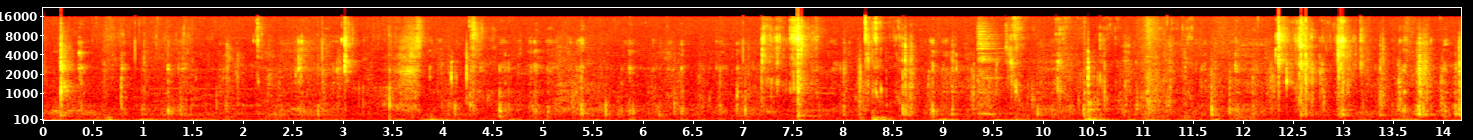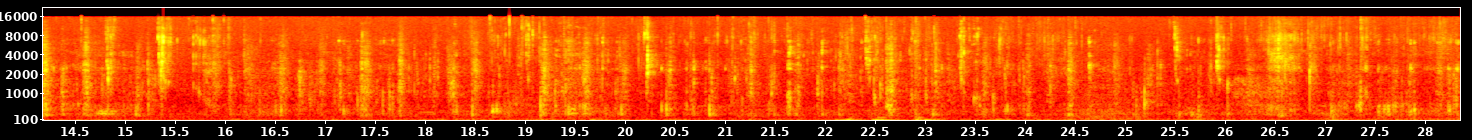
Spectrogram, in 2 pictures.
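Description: Close-miked eating sounds of a man eating bhuna khichuri with his hand: chewing and wet mouth smacks in a constant, irregular run of small clicks.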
